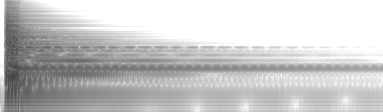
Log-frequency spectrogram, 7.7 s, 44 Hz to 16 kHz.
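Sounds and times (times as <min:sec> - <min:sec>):
acoustic guitar one shot in A minor: 0:00.0 - 0:03.6.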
